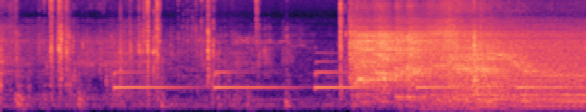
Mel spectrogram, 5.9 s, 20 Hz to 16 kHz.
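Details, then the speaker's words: 2001 Subaru Outback 2.5 that cranked but wouldn't start, after a new aftermarket fuel pump and tack-welding the damaged O-ring retainer. Three dash chimes at key on, then it catches and settles into a steady, even idle; starts normally. "cars running"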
